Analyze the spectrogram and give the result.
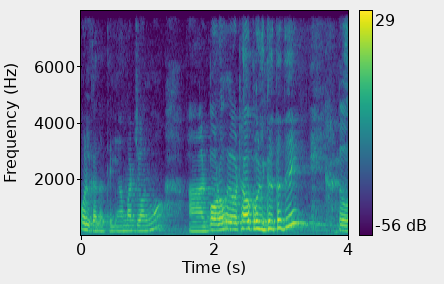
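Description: A woman's voice amid light background noise and audible room echo. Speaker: television actress guest. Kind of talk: interview answer. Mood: cheerful, animated. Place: home room. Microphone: lapel.

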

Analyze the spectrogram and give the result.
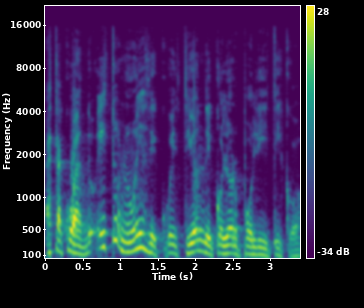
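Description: Against a quiet background, a man with a dark, mellow tone speaks at a fairly slow pace with very wide pitch swings. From Uruguay. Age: 60s. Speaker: weekly newspaper founder and political commentator; weekly newspaper founder, political commentator. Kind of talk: political rant. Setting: at home. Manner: animated. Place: home room. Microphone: phone near.

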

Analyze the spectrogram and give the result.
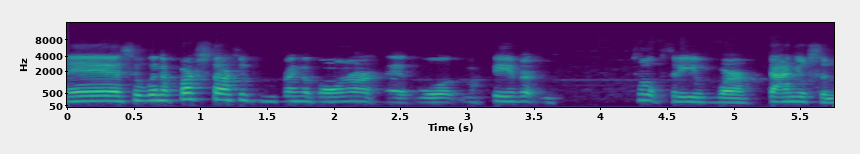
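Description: Big swings in loudness against a quiet background, with ordinary pitch variation and a moderate pace. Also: man, high pitch for a man. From Scotland. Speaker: pro wrestler. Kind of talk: casual chat. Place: home room. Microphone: video call.

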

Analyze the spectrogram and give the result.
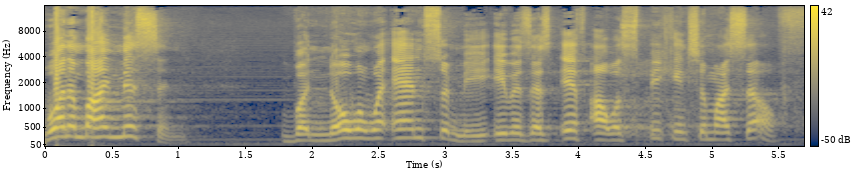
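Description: A man talks at a moderate pace with ordinary pitch variation. His pitch sits high. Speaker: preacher. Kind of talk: sermon. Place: church.

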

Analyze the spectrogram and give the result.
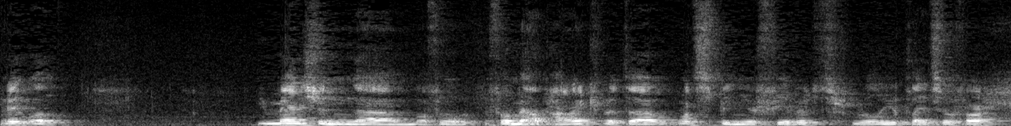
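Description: A man with an Irish accent at a moderate pace, monotone and flat, with audible room echo. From Ireland. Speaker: entertainment interviewer. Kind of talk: casual interview.

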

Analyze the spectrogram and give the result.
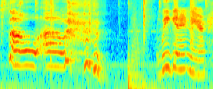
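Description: A woman raises and projects her voice while music plays clearly in the background. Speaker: vlogger. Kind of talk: casual storytime vlog chat. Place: home room. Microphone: camera far.

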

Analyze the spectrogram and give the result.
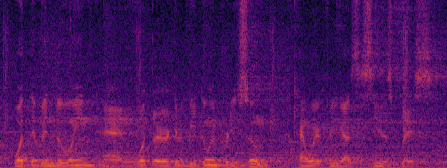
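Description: Clear music plays behind a man who talks very fast in a fairly low, flat monotone, with audible room echo. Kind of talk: casual vlog chat. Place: empty room. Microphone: phone near.

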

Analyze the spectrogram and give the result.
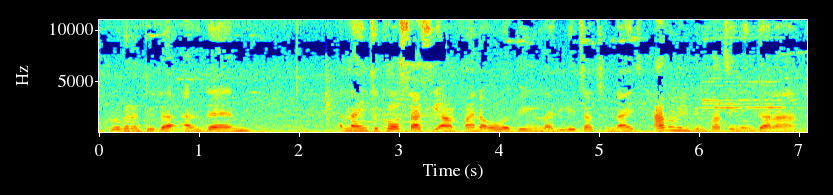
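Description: A fairly quick pace over noticeable background noise. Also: woman, ordinary pitch variation. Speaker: travel vlogger. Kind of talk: casual vlog chat. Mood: relaxed, chatty. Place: street. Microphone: phone near.

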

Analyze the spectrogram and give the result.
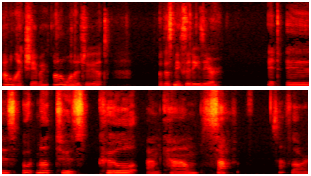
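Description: A woman talks at a moderate pace in a Belfast accent. She takes long, frequent pauses, with ordinary pitch variation. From Belfast, Northern Ireland. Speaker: beauty vlogger. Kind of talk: casual talk to camera. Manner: rambling, chatty. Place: home room. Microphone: webcam.

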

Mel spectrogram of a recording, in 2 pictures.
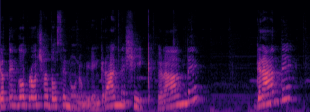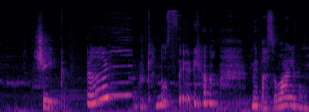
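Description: Over faint music in the background, a woman uses a raised, projected voice at a high pitch and a very slow pace, with a playful tone, very wide pitch swings, big swings in loudness and long, frequent pauses. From Sinaloa, Mexico. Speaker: beauty vlogger. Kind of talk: casual comedic talk to camera. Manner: playful, chatty. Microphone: phone near.

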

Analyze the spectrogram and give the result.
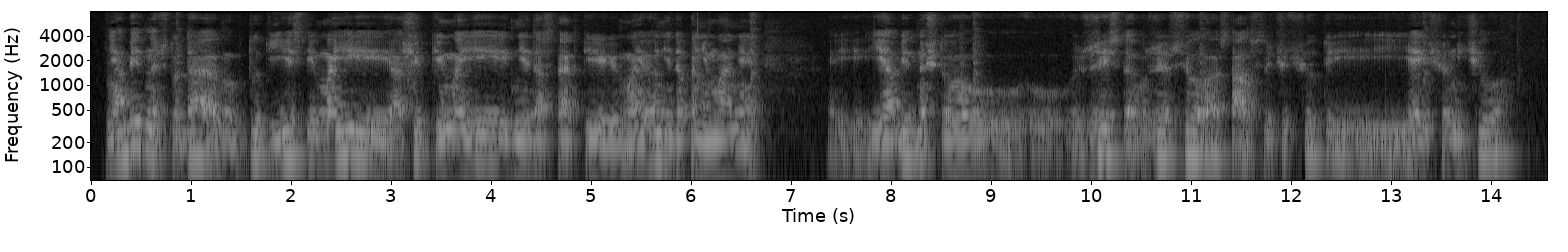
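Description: A man speaks at a very slow pace with a fairly low pitch. Audible room echo surrounds the voice. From Afghanistan (Parwan), raised in Russia from age 11; Afghanistan. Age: 40s. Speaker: aircraft mechanic facing deportation; interviewee. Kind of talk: interview. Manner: halting.

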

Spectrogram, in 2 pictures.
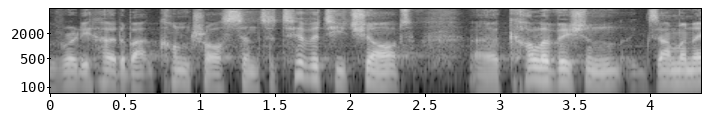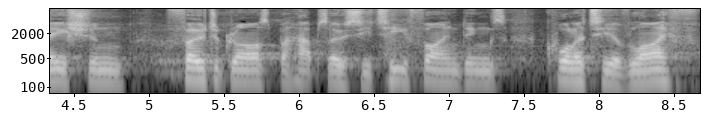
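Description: A man with a Birmingham accent, moderate pace and fairly even intonation. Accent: Birmingham (Brummie) English. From England, Birmingham. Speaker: eye doctor and uveitis researcher. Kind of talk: conference presentation to patients and professionals. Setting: stage with audience. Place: hall. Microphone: podium.

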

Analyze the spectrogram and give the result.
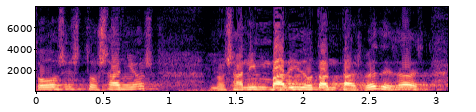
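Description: Here a man speaks with a high pitch. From La Rioja, Spain. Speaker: comedian. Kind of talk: stand-up comedy monologue. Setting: live stage with audience. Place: stage. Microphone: headset.

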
